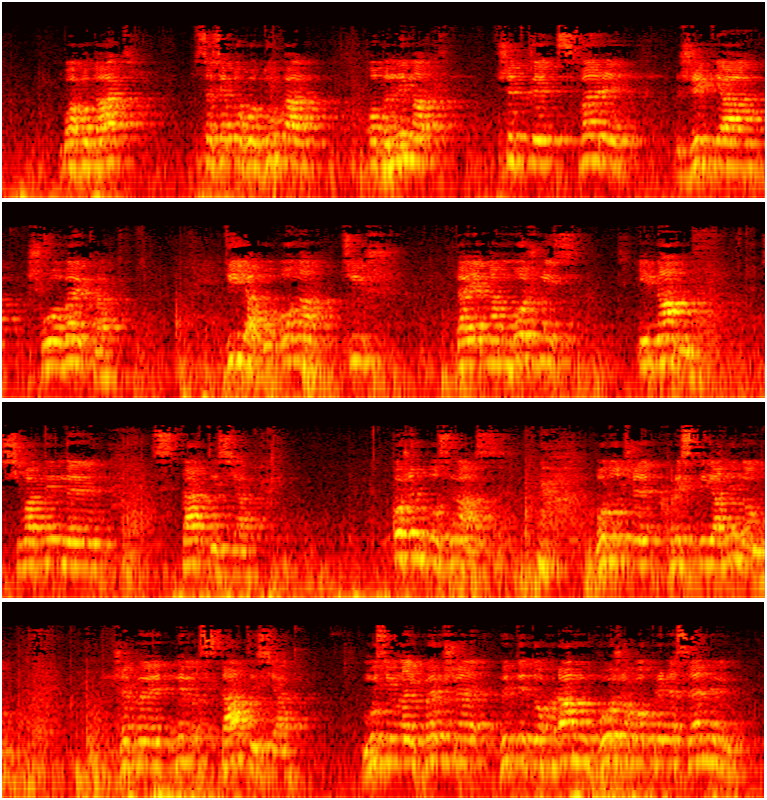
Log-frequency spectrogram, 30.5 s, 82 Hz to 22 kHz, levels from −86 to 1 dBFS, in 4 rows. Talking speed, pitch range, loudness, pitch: 70 wpm, 205-225 Hz, -28 LUFS, 215 Hz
